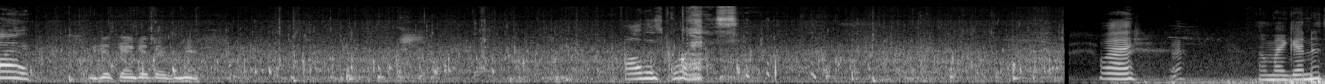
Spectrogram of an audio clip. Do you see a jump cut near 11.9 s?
no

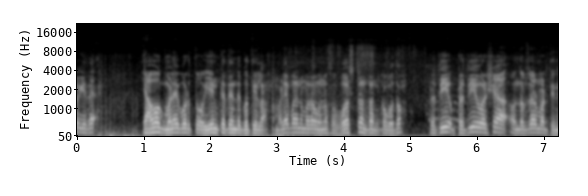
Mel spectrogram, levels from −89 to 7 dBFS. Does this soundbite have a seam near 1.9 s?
no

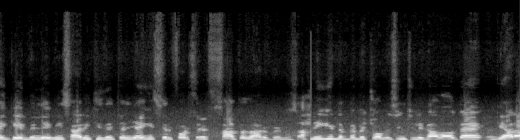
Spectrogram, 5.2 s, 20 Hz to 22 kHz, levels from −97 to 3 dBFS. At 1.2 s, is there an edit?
no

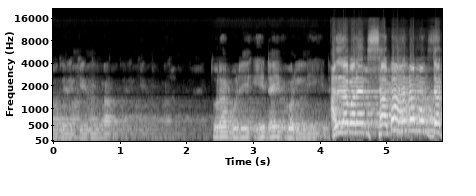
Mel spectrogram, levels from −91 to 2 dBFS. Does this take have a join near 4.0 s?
yes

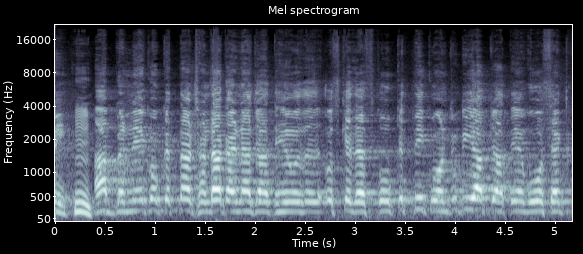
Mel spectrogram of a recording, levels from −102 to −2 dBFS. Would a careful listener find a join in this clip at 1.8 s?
no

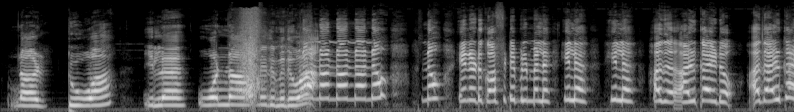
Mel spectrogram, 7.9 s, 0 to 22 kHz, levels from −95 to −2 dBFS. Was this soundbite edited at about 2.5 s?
yes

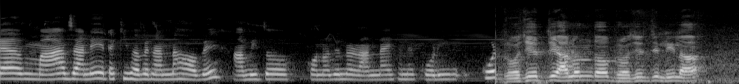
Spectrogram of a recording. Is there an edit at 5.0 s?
yes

